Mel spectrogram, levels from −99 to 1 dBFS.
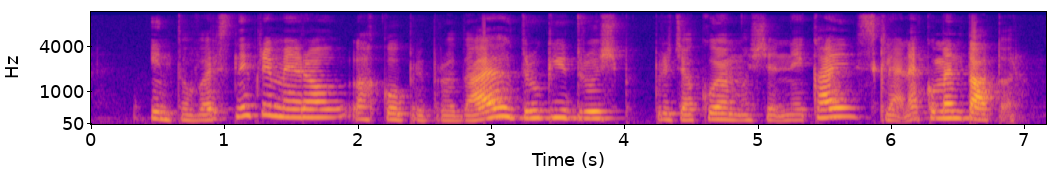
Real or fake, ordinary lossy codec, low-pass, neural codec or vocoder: real; none; 10.8 kHz; none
